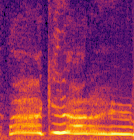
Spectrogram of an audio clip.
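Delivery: very high, strained holler; reenacted furious yell from under the roof; mad screaming. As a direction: scream at them to clear off. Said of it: "and I'm screaming".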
